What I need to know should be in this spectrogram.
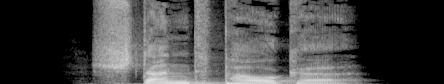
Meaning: harangue, diatribe, tirade, threatening lecture
- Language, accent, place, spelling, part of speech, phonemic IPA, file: German, Germany, Berlin, Standpauke, noun, /ˈʃtantˌpaʊ̯kə/, De-Standpauke.ogg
